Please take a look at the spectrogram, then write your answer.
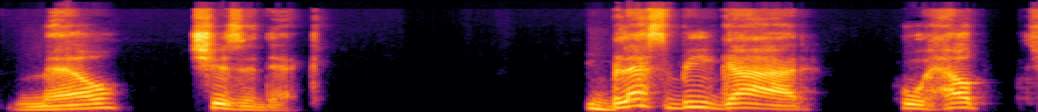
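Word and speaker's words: Melchizedek: This is King Melch. I guess that's how you would say his name. Melchisedc.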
